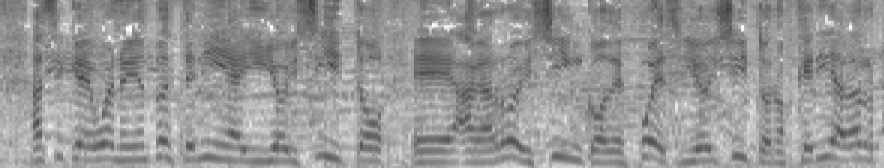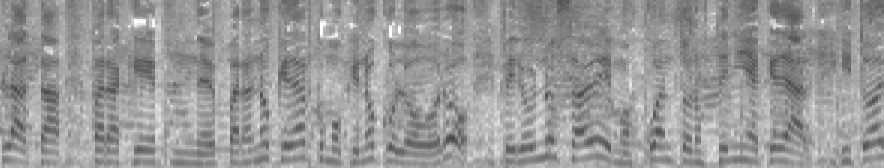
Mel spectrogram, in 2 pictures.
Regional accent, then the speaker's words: Tarija, Bolivia; de Tarija, Bolivia.

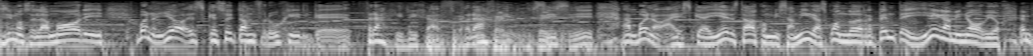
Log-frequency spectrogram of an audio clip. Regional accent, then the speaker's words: Reynosa, Tamaulipas, Mexico; de Reynosa, Tamaulipas.

